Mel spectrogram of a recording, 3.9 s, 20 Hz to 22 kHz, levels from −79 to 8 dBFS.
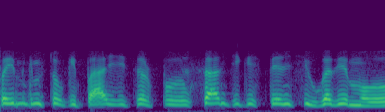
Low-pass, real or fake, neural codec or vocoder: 19.8 kHz; real; none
